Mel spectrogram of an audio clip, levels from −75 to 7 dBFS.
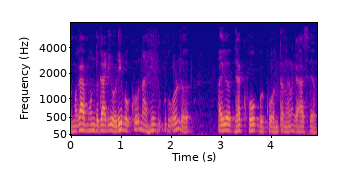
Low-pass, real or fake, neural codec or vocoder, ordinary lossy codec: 7.2 kHz; real; none; none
